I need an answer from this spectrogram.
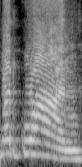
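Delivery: put-on Jamaican-accented speech. Quoting what he said to you, in a jamaican accent. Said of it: ""What in the Jamaican accent?".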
